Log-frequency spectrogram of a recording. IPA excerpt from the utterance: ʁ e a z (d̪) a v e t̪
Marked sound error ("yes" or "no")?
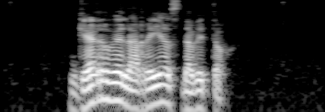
no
